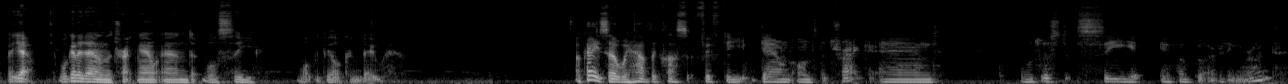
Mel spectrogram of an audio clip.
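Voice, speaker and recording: A slightly croaky man chatting casually as he shows off and tests a model locomotive, repeating his praise and filling pauses with ums. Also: mid-range voice, steady tone. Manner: chatty, repeats praise words, many fillers. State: croaky from hay fever and little sleep. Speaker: model railway hobbyist reviewer. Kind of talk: casual unboxing and test-run commentary.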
